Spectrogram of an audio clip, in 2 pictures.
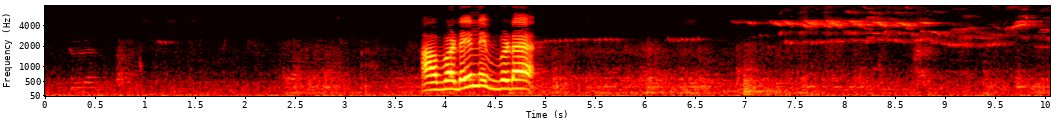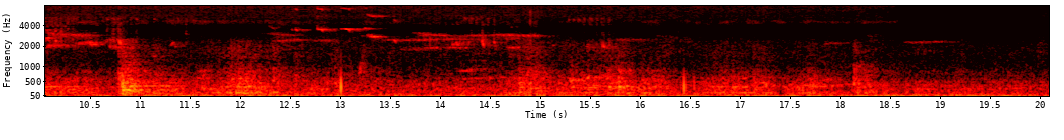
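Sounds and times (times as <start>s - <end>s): low background noise: 0.0s - 20.0s
small birds chirping: 4.9s - 19.2s.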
